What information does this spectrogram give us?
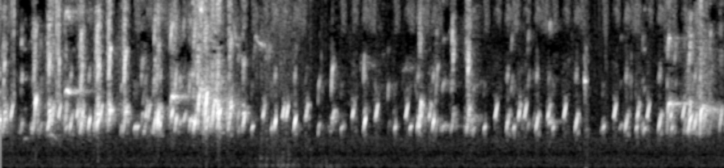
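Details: Goldfinch song for stimulating singing and mating; rapid, rhythmic series of sharp chirps and tinkling trills, densest in the first two seconds.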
